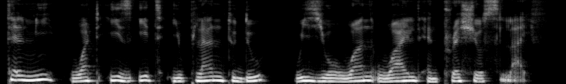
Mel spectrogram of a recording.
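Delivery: slow, deliberate English quote in a French accent. Real, not acted. French podcaster reading a poet's quote to listeners, French-accented English. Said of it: "ils vont critiquer mon accent anglais".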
